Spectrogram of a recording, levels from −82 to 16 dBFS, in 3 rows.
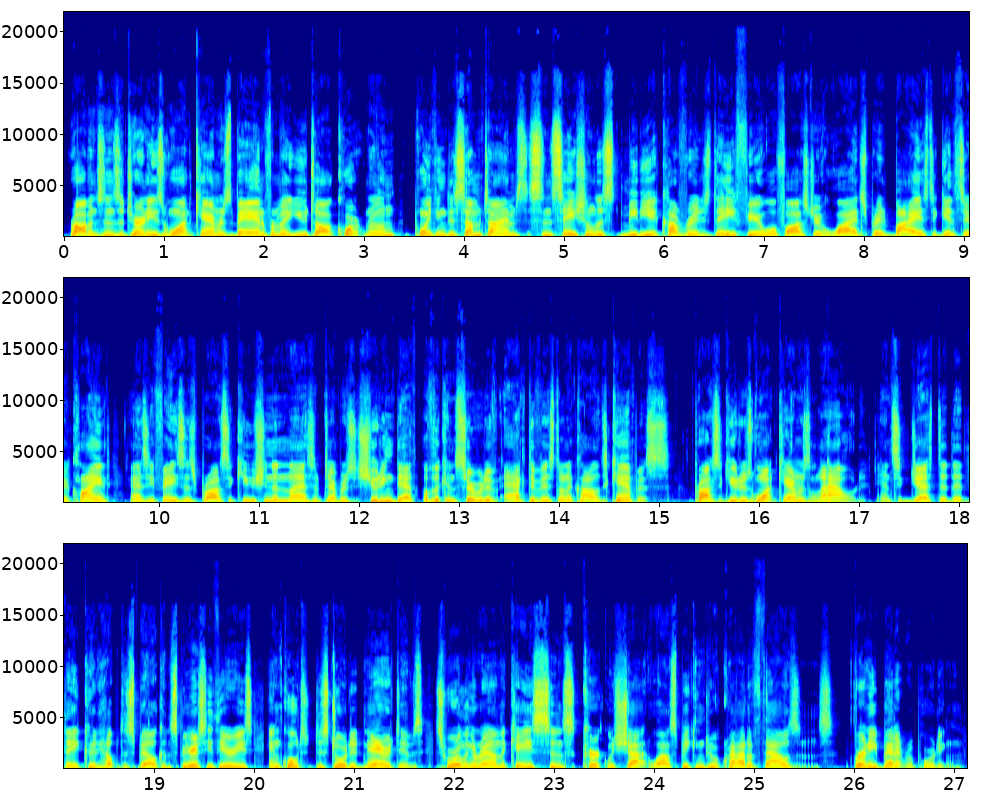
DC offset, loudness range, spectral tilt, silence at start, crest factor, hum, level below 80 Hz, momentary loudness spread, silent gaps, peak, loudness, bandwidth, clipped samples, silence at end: under 0.1%; 2 LU; -4.5 dB/octave; 0.1 s; 18 dB; none; -42 dBFS; 5 LU; none; 0 dBFS; -18 LUFS; 15.5 kHz; under 0.1%; 0.05 s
